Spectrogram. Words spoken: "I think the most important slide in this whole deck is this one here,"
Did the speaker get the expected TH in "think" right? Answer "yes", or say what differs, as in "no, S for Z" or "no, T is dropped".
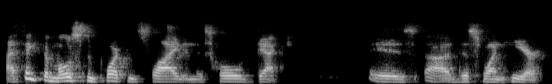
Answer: yes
